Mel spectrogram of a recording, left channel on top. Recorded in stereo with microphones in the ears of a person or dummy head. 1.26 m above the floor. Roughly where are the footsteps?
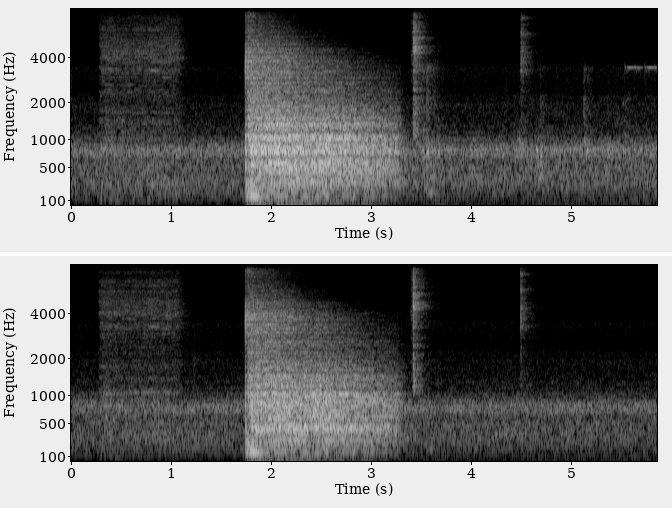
Right.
